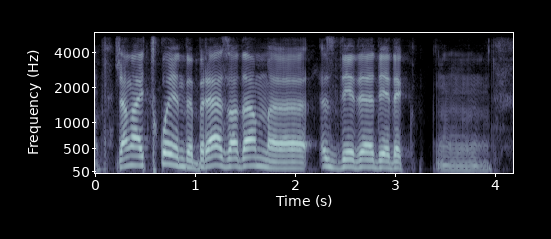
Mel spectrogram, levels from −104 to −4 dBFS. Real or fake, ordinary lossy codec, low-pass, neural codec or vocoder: fake; none; 5.4 kHz; codec, 16 kHz, 4.8 kbps, FACodec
